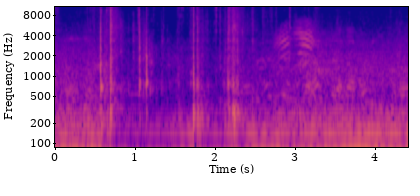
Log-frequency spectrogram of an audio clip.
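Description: Rattan swords striking shields and armour in a quick series of sharp knocks, about six blows in the first two and a half seconds.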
